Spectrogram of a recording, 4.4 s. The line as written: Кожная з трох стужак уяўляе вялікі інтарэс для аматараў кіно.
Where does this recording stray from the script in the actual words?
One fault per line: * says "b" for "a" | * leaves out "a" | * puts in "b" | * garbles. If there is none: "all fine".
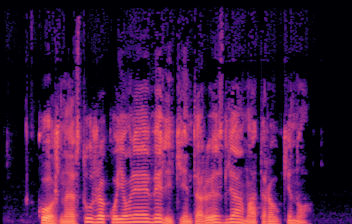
* leaves out "трох"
